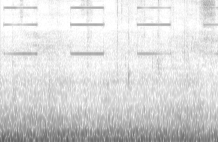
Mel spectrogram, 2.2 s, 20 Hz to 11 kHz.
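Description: Inside a car: the vehicle's steady low rumble, with a repeating electronic warning chime, a short high beep about every 0.7 seconds.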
